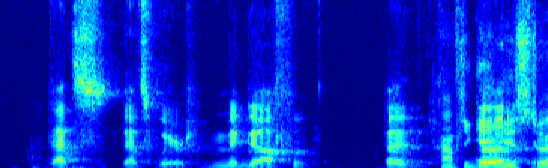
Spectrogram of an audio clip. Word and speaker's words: McGough: And it's McGuff. McGuff. Okay. That's weird. McGuff.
